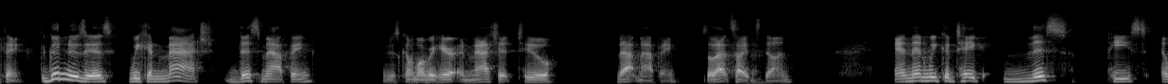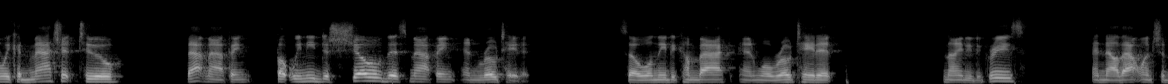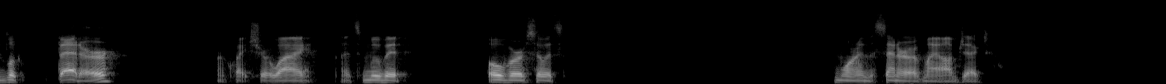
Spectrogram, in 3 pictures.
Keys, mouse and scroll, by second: 0.4 middle click, 1.6 F15, 2.2 click, 4.5 click, 6.0 click, 9.4 click, 10.7 click, 12.1 click, 13.3 click, 16.5 click, 21.3 shift+click, 22.7 middle click, 23.1 middle click, 23.6 middle click, 27.2 right click, 27.6 middle click, 31.4 click, 34.2 click, 34.8 middle click.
